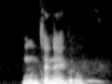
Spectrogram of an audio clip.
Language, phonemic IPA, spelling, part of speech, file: Romanian, /mun.teˈne.ɡru/, Muntenegru, proper noun, LL-Q7913 (ron)-Muntenegru.wav
- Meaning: Montenegro (a country on the Balkan Peninsula in Southeastern Europe)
